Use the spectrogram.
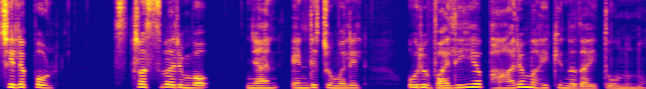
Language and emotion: Malayalam, sad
